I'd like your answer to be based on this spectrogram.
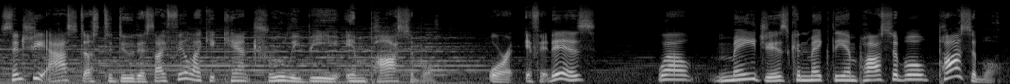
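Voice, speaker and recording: An actor playing an earnest, gentle, idealistic young male mage in a fantasy game, speaking sincerely and a little hesitantly. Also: high voice, sing-song, unhurried. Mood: earnest, thoughtful. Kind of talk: scripted game dialogue. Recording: music clearly under dialogue.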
